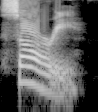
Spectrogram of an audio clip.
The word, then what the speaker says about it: sorry: Okay, the word sorry. It's spelled with an O-R-R-Y, but it kind of sounds like an A-R. Sorry, R-R, sorry.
